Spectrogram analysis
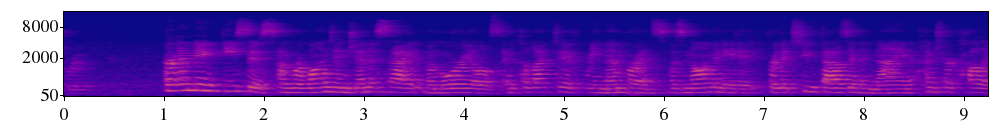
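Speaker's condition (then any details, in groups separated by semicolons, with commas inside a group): No condition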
